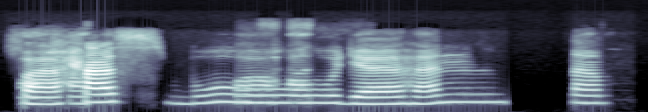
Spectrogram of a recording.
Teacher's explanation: Faha, huruf H-nya di tengah tenggorokannya.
